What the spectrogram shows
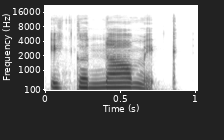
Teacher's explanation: Notice how the stress is on the syllable right before the ick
